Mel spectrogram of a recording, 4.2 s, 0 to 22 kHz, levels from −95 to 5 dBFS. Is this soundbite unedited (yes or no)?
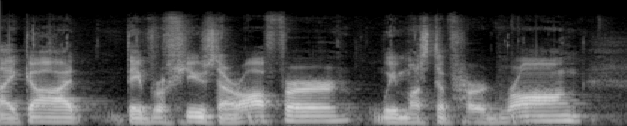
yes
